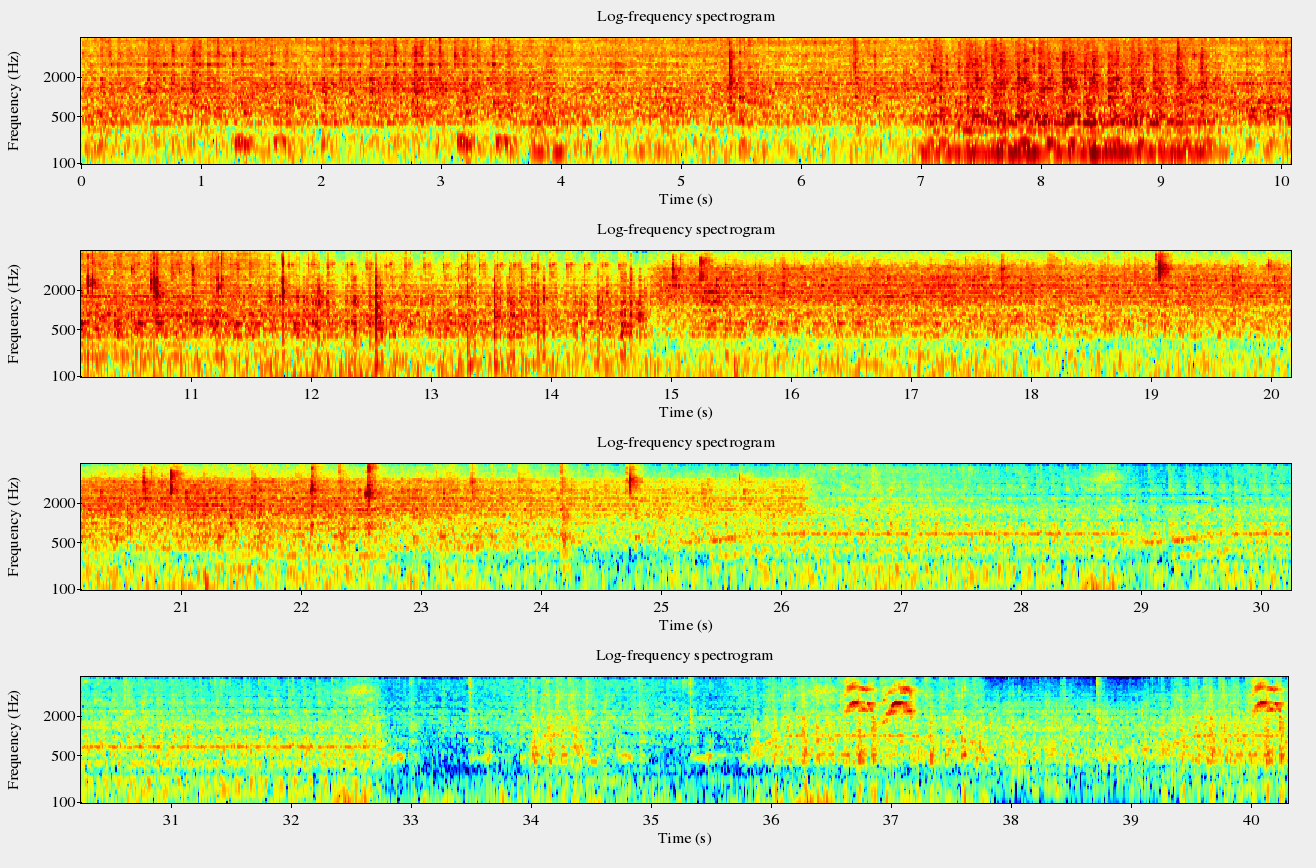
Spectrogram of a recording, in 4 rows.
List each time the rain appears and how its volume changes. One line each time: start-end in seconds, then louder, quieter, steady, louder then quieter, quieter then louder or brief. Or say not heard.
0.0-40.2 quieter.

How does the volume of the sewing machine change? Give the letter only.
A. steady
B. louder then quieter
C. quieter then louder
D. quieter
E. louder
D.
